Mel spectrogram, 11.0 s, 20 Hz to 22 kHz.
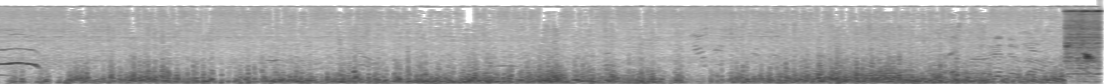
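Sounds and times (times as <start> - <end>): boat engine rumble: 0.0 - 11.0
wind on microphone: 0.0 - 11.0.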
